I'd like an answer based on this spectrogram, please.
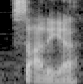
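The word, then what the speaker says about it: Saadia: Sadia. Yeah, that that is true. That that is the correct pronunciation.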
